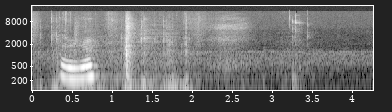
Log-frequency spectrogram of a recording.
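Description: A small toy car's wheels roll on a wooden table.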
